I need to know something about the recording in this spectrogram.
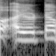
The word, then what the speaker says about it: iota: और आयोटा को किससे शो किया जाता है, ये छोटा सा आई डाला जाता है, इसको आयोटा बोलते हैं। इसकी स्पेलिंग है IOTA आयोटा।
